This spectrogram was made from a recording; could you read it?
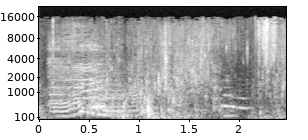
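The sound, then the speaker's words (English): A boat's engine drones and revs, its throaty tone rising and shifting as the craft pulls away down a shallow river channel, with no voices heard. “We're just going to go down the channel here in a bit.”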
